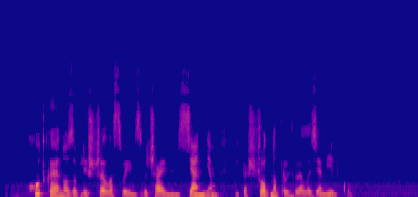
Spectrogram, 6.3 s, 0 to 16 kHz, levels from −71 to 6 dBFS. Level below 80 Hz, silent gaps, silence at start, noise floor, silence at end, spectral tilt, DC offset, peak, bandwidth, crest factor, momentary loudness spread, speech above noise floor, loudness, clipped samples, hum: -80 dBFS; none; 0.45 s; -59 dBFS; 1 s; -5 dB/octave; under 0.1%; -6 dBFS; 11 kHz; 20 dB; 15 LU; 33 dB; -26 LUFS; under 0.1%; none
